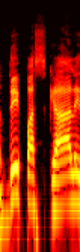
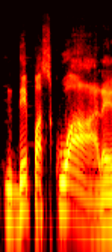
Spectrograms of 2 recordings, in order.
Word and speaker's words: De Pascale: Questo De Pascale dobbiamo imparare a pronunciarlo bene, perché a noi del nord poi ci viene da dire De Pasquale, no?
